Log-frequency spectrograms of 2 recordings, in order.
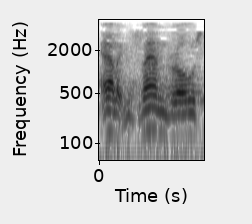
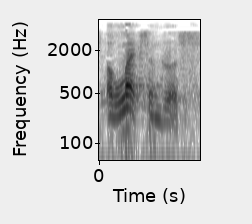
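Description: First: The stress falls on a later syllable. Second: The stress falls on the second syllable. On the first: The speaker calls it wrong. "But it's not Alexandros" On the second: The speaker calls it right. "The accent is on the second syllable"

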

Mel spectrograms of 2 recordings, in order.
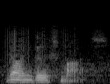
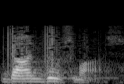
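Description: First: The word is mumbled low, like murmuring. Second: The word is said clearly at normal volume.

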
